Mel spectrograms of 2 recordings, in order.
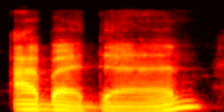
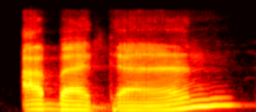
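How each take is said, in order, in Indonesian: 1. Kata ini berakhir dengan bunyi n. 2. Kata ini berakhir dengan bunyi n.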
